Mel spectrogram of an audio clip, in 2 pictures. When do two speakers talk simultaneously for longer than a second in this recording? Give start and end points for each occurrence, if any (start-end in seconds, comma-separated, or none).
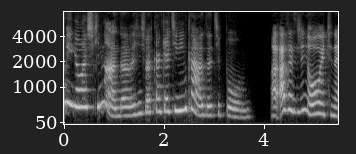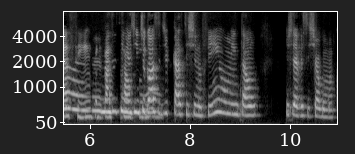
6.0-7.5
